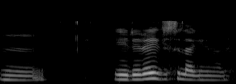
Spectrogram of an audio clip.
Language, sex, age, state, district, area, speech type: Nepali, female, 18-30, West Bengal, Kalimpong, rural, spontaneous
